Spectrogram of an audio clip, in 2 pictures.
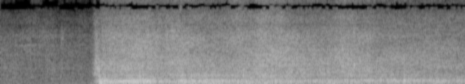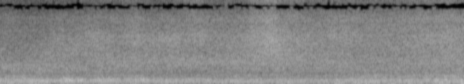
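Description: A steam locomotive hisses loudly as it blows off steam.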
